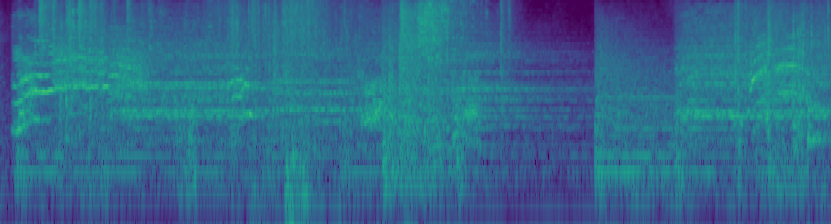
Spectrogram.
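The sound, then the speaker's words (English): Objects are thrown during a tantrum, crashing and shattering in a loud, continuous jumble of breaking glass and heavy thuds, with several sharp smashing bursts and raised voices, including a child's, mixed in throughout. “She's like, whoa, and she's like throwing everything and like roar, slow motion yelling and knocking kids down.”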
